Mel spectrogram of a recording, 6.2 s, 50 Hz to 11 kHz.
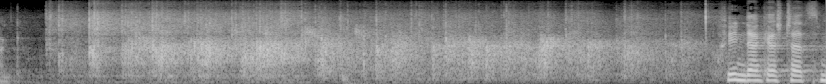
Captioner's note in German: Beifall bei der CDU und dem BÜNDNIS 90/DIE GRÜNEN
